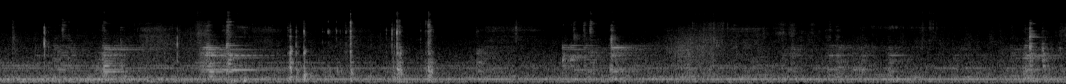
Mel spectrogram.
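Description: Scattered metallic clicks and clinks, some with a short ring, as needle-nose pliers and a steel exhaust hanger spring knock against a stainless steel exhaust pipe and its hanger bracket. A steady low hum runs underneath.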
